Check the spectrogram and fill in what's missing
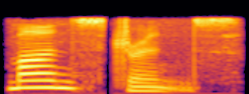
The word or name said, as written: monstrance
